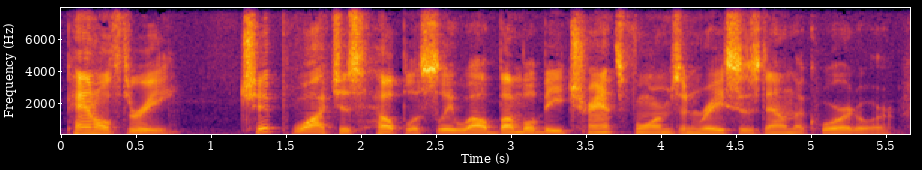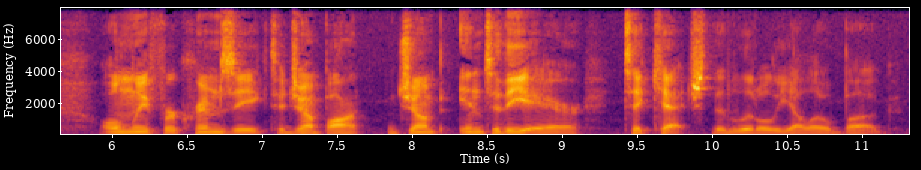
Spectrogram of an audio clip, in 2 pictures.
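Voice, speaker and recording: A man hosting and narrating, reading the panel directions of a comic script aloud briskly. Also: deep voice, lively intonation. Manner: brisk, reads panel directions, laughs between lines. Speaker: host and narrator.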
